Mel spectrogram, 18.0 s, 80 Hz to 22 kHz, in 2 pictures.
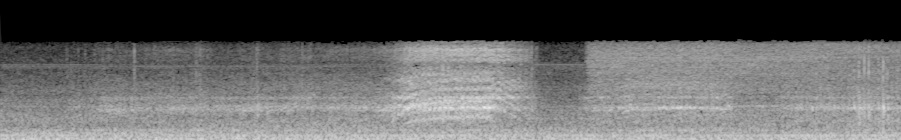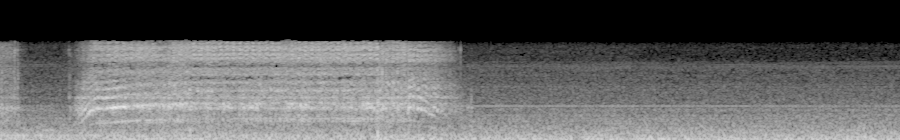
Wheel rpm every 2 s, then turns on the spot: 10, 30, 70, 40, 30, 140, 120, 0, 0.
none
